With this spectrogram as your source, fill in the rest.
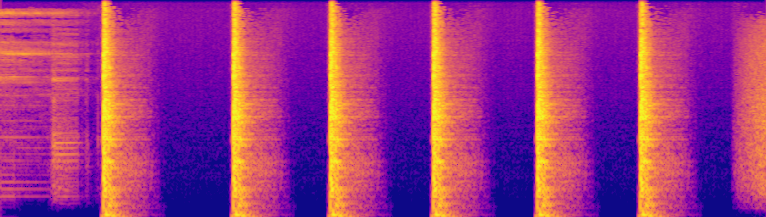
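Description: Footsteps clank one by one on metal stairs.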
